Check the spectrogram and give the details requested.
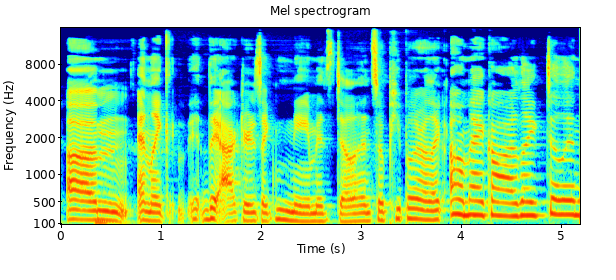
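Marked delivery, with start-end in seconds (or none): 3.9-5.2 higher-pitched mock excitement; gushing fan squeal, lightly acted; freaking-out fans. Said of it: "they're all freaking out".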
